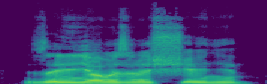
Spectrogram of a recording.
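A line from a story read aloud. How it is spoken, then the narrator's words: Through gritted teeth. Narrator (Russian): процедила сквозь зубы Марта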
